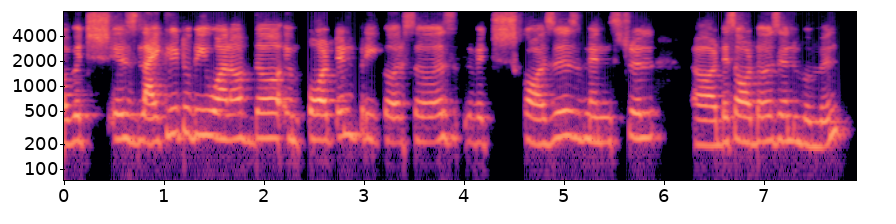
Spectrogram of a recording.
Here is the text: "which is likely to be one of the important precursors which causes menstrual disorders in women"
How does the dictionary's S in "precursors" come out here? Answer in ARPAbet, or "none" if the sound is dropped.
S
